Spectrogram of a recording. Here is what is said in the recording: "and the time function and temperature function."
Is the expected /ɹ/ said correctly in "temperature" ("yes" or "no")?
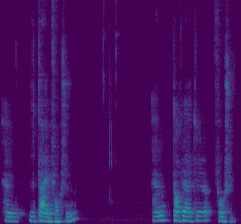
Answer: no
